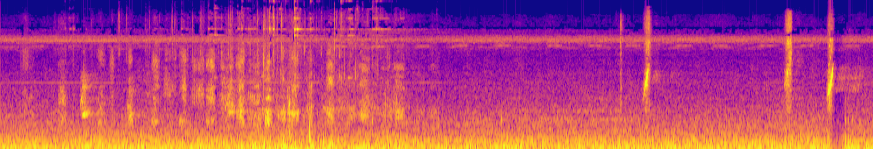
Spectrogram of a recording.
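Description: Small dog giving two short, high-pitched yips near the end, the first and louder about eight seconds in, over faint scattered ticks.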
